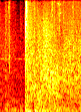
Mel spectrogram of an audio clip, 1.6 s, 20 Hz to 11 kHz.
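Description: A sudden loud sniper shot cracks in a Victorian-era shooter, The Order 1886, after a quieter lead-in, followed by a sustained rumbling, noisy tail of battle ambience.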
